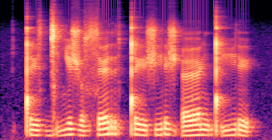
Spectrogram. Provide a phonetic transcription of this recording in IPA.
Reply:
ǃeːzɡ͡ǀiʎɛ ʒɔzsɛːr ǃeːʃi ɾeʒʔæːŋ ǃʼiː ɾe

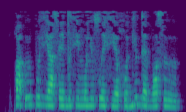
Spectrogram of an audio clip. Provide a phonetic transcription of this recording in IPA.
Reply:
qʷɤʔɯ pɯvʲa sedɯfʲɛ ŋolʲusʷe fʲɛ χʷebʲɯɡɛ bɔ sɯ

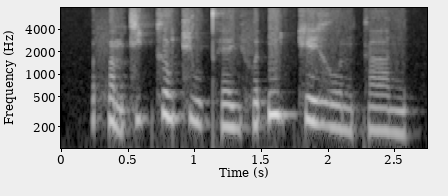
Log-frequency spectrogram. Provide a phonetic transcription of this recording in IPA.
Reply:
fa̰˧˨mt͡ɕi˦˥k̚xə˨˦w t͡ɕṳ˨˩t̪ʰɛ̤˨˩jfə˦˥t̚ ŋi˦˥k̚xe˧ ɣo̤˨˩n ka̤˨˩n

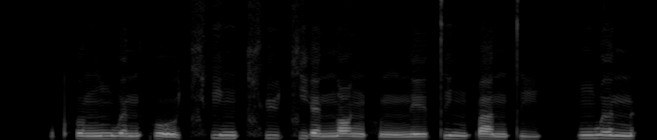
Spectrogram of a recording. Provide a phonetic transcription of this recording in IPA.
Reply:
pʰɤ˨˦ŋmwə˨˦nko̰˨˩ʊ̯ t͡ɕʰi˦ŋt͡ɕʰy˦ t͡ɕjɛ˥˨n̪ɑ˥˨ŋxʊ˩ŋ n̪e˨˦ɪ̯t̪i˥˨ŋ pa˦nt̪i˨ | n̪wə˥˨n

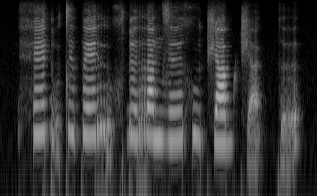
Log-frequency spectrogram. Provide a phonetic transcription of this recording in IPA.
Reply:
hɛɗṵtɘ pɛrṵx ɗəra nzɘxu t͡ʃab t͡ʃa̰ kːə̰

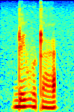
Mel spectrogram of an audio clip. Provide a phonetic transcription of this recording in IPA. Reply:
ɖivo̤ʈæ̤

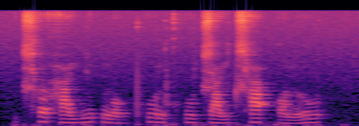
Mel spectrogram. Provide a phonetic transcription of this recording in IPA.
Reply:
t͡ɕʰə˥˧ha˧j ɡĩ˦k̚ŋo˨ʔpʰu˥˧nkʰu˧ t͡ɕa˧jt͡ɕʰa˦ʔkɔ˨˩nlu˦t̚

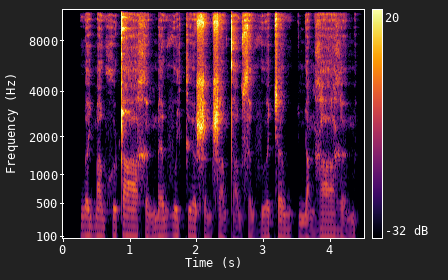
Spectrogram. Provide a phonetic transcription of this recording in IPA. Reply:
wə˧jma˧wxu˧˥ ʈaː˧xə˨˩˦ŋmɛ˧˥wvu˧j kɨ˧ə̯ ʂə˨˩ŋʂa˨˩w t̪a˨˩˨wsə˨˩wvu˧ə̯ cə˧w | ɲa˨˩ŋ ɣaː˧ɣə˨˩˦m

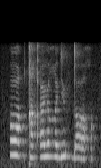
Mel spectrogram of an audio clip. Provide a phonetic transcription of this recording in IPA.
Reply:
ɔːqŋ͡ǃaqʼʉː ʁʉdʉf dɔχ

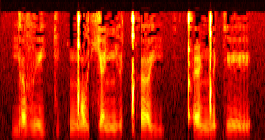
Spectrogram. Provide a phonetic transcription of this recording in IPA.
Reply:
jɐvejkik ŋ͡ǃɔçaɲɘǃʰɐj | qʼiŋ͡ǃek e

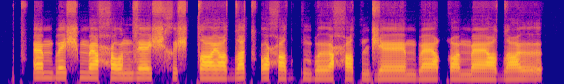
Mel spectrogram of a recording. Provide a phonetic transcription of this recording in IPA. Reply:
t͡sʼæmbɛʃmæħɔ nzɛːʃxəʃtˤɛː dˤɘ t͡sʼɔħəːdˤɘtˤmbəː ħəːtˤnd͡ʒɛː mbæːqʷɘːmæː dˤəː

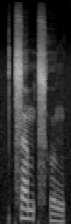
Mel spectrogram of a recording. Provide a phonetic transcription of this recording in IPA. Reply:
t͡sɐ˧mt͡sʰʊ˨˩ŋ

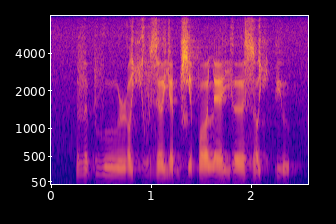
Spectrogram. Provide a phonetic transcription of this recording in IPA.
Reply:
vɛpvuːɹɔ çʊvzəjɛb ɕɛpɔlɛː jəː zɔç pʲu

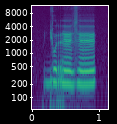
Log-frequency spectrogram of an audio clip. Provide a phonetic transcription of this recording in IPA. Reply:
ɟurɛ̃ zɛ̃

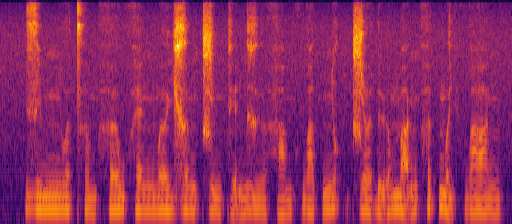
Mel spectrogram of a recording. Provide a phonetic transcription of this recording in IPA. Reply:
zi˧mɲu˨˦ə̯t̪ʰə˨˩m həː˧whɛ˧ŋməː˧jɣə˧n t͡ɕə˧nkḛ˧˥n ɣɨ˨˩ə̯ha˧m hwa˨˩t̚ɲɔ˦˥k̚ t͡ɕəː˧ ɗɨ̰˧˥ə̯ma̰˧˥ŋhə˦˥t̚mə̰˧˨j hwa˧ŋ

